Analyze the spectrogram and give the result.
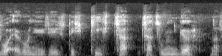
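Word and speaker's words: Tantlinger: This Keith Tattlinger, that's how I pronounce his name, not Tattlinger.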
